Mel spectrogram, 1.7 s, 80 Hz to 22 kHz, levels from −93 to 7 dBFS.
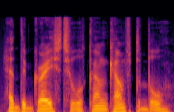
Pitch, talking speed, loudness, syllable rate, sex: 105 Hz, 240 wpm, -16 LUFS, 7.0 syllables/s, male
